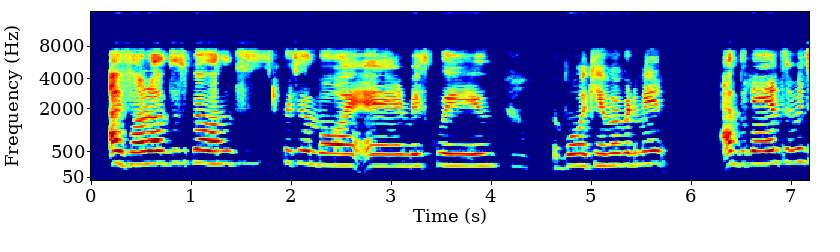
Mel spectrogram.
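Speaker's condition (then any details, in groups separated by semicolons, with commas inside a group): Cerebral palsy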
